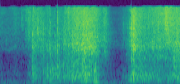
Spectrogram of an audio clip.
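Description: Dry rice being poured from a plastic bag into a container: a rushing hiss of grains with crinkling plastic, in two spells with a brief break about one and a half seconds in.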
